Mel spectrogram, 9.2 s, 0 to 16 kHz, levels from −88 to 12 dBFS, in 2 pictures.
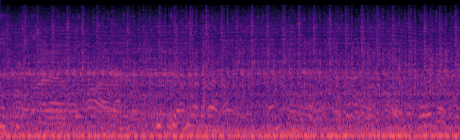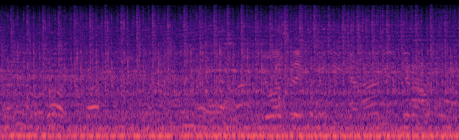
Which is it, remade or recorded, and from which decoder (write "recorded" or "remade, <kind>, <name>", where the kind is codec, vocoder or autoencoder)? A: recorded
